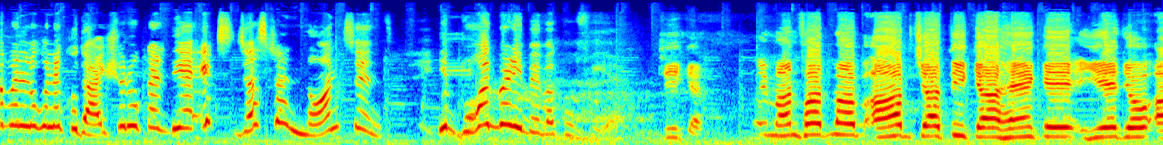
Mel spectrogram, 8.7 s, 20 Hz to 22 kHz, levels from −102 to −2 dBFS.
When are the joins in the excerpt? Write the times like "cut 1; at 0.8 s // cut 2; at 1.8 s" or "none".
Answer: none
